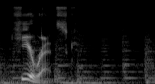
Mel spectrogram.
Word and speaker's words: Kirensk: Yakutsk, pronounced Yakutsk, Samchan, pronounced Samchan, and Kirensk, pronounced Kirensk.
